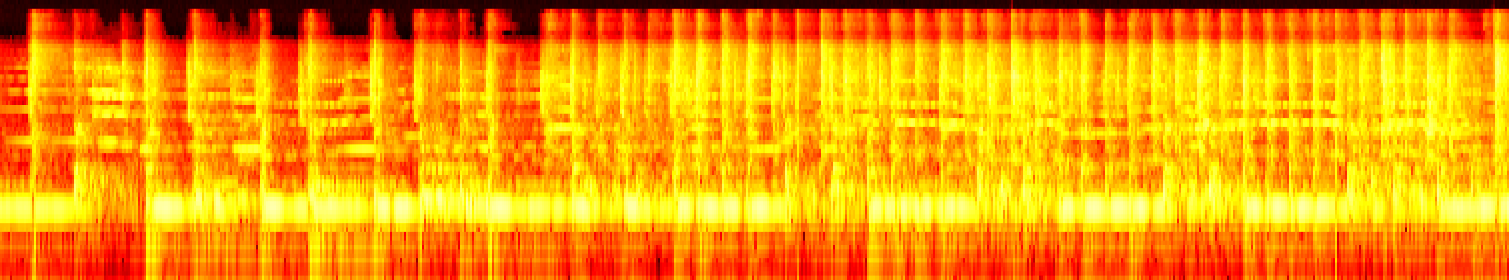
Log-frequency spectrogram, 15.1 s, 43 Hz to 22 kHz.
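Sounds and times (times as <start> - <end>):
drums and percussion fast beat: 0.0 - 15.0.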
